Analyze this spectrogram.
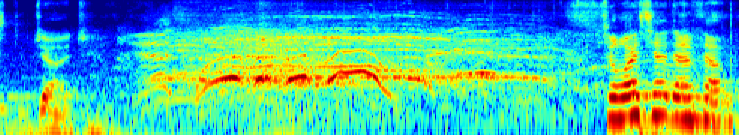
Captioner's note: cheering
